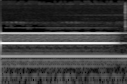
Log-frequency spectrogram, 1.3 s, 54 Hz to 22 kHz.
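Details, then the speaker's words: Kenwood TS-440S with weak AM receive: clear, steady, undistorted 400 Hz AM test tone that then fades out; receiver now working properly on AM. The power supply is humming and needs new transistors. "I'm just receiving am 400 Hz. See the nice 400 Hz tone on there."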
